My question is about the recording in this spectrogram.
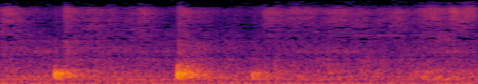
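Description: Marker pen writing on a whiteboard: three short strokes, the loudest about a second in.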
